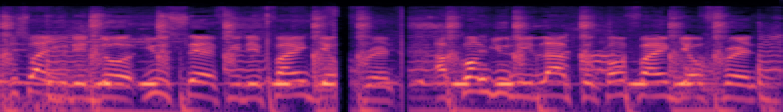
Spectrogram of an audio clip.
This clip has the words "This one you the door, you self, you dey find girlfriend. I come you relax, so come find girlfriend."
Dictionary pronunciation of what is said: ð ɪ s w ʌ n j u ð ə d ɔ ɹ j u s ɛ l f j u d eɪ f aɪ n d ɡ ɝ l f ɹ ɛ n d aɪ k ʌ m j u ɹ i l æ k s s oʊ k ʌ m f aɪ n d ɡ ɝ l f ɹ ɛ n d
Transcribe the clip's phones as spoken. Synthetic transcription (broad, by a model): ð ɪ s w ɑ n j u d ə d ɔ j u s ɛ f j u d eɪ f aɪ n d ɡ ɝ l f ɹ ɛ n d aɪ k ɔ m j u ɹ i l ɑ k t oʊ k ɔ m f aɪ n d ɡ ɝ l f ɹ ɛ n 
